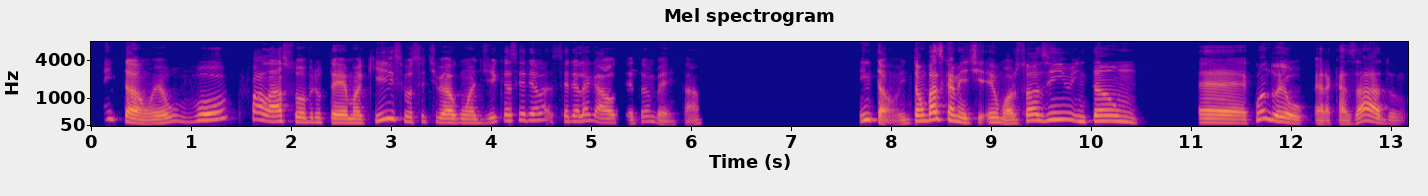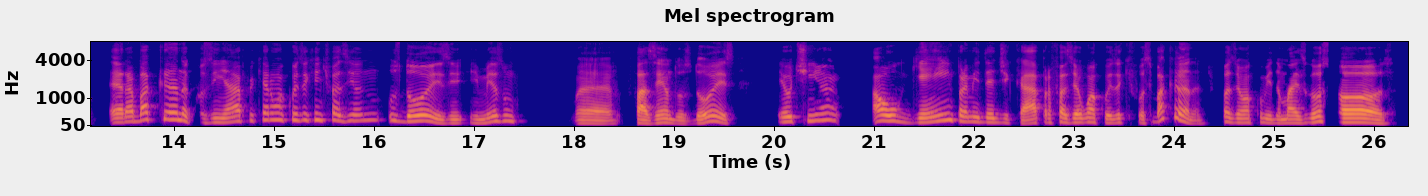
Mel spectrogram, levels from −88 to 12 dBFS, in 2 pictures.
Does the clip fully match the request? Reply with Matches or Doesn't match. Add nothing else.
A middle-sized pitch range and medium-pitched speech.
Doesn't match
